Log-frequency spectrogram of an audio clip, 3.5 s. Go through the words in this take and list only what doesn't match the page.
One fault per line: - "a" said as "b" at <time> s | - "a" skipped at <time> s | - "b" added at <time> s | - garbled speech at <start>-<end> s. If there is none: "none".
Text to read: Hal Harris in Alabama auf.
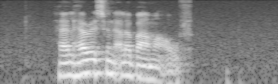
none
